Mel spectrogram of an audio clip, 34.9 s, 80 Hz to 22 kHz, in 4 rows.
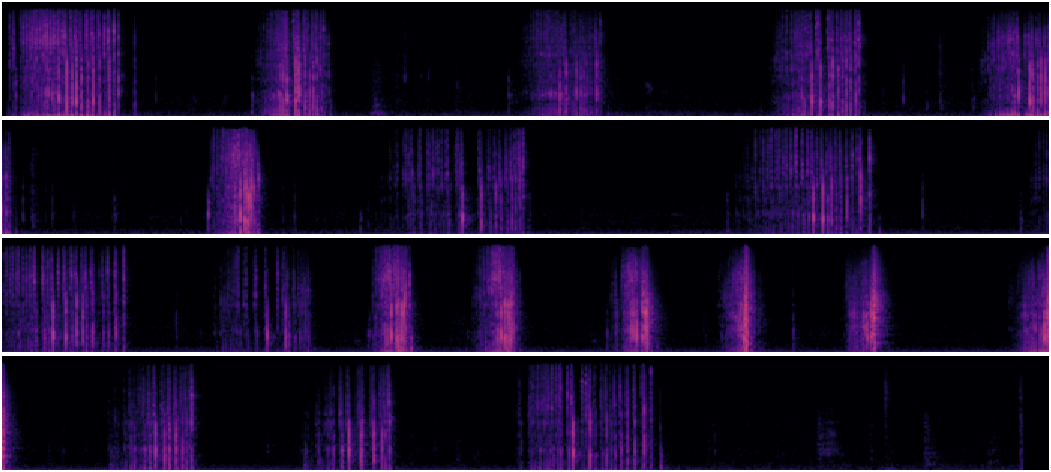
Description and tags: card flipping
Flipping a stack of 3" x 5" cards at various speeds. Recorded with a Neumann TLM 103.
